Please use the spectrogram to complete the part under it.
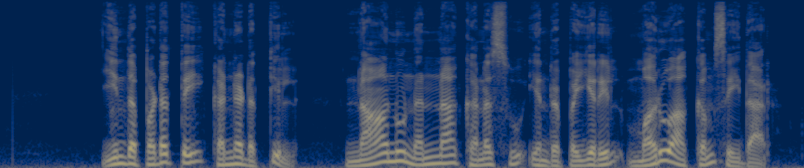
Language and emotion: Tamil, neutral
